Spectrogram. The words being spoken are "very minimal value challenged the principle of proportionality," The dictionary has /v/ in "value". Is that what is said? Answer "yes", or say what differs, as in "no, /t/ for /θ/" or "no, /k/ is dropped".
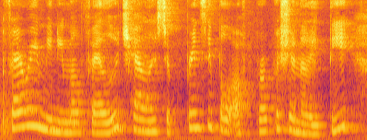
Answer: no, /f/ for /v/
